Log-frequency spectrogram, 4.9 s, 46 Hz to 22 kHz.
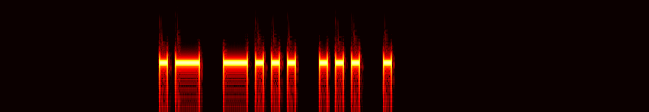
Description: Morse code, heard as a keyed tone, about 20 wpm, 700 Hz. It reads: ABSE
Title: Build A Word - 2 Letters At A Time - 6-Letter Words - 20wpm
